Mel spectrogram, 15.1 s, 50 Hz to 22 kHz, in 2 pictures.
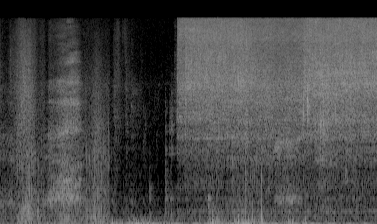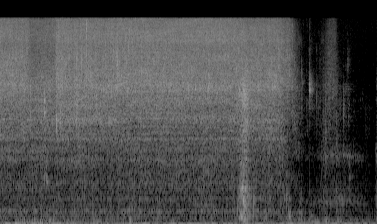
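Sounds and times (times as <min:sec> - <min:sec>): tap water running into basin: 0:03.3 - 0:14.5.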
